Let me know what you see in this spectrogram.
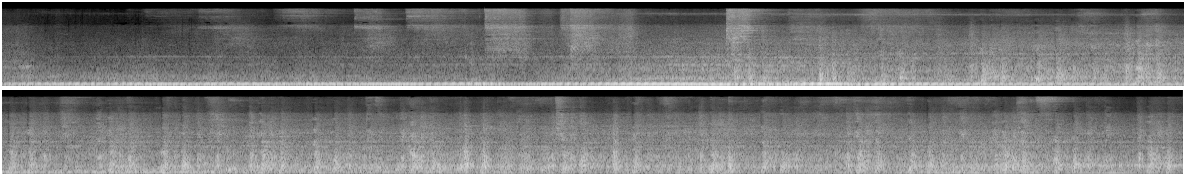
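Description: Diesel-hauled passenger train passing at speed: a low engine drone from the EMD locomotive for the first several seconds, then a continuous rapid clatter of the coach wheels over the rail joints.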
